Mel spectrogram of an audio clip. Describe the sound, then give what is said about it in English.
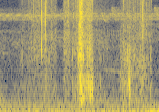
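A handful of light, soft stomping footsteps from the four tiny feet of a baby Triceratops, about four small padded thumps with a brushy rustle, spaced unevenly over a quiet hiss. No one speaks. “She had three little horns on her head and four tiny feet that made itty-bitty stumps.”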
